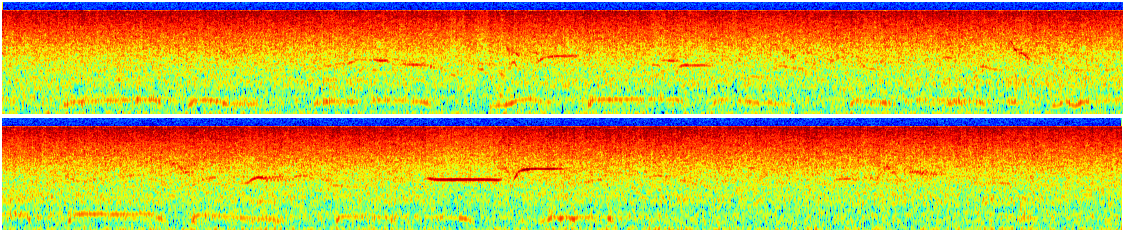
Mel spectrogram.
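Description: Faint rural dusk ambience with a bird giving a run of about a dozen low hooting notes, one to two a second, stopping a few seconds before the end. A few faint high chirps come in between.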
